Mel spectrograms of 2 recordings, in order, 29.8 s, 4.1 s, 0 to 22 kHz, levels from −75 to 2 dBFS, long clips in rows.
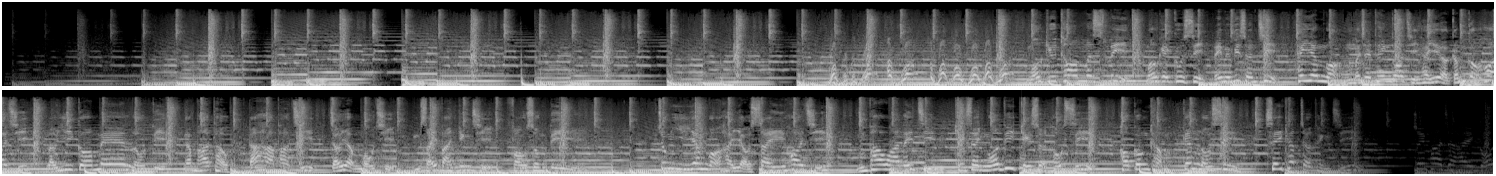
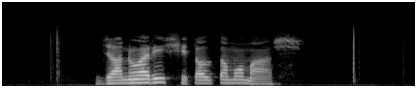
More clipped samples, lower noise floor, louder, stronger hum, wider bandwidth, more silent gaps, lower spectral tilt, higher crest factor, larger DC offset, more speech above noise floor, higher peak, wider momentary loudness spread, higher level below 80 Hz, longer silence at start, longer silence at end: neither; second, -50 dBFS vs -66 dBFS; first, -13 LUFS vs -22 LUFS; neither; first, 15.5 kHz vs 6.2 kHz; neither; second, -5 dB/octave vs -9 dB/octave; second, 14 dB vs 20 dB; neither; second, 38 dB vs 45 dB; first, 0 dBFS vs -4 dBFS; second, 5 LU vs 26 LU; first, -20 dBFS vs -60 dBFS; second, 0.75 s vs 0.95 s; first, 1.35 s vs 1.15 s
